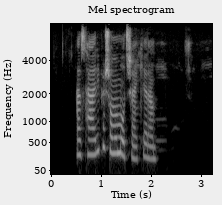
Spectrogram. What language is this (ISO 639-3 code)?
fas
